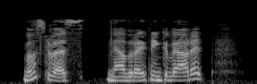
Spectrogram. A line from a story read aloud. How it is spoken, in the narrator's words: she says with a laugh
